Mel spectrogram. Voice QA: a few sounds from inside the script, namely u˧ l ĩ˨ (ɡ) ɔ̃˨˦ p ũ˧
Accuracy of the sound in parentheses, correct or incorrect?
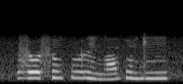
correct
